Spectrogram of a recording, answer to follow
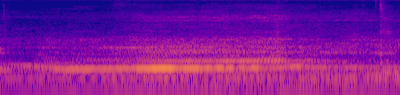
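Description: A Ford Mustang driving past on the road, its engine drone swelling to a peak about two seconds in and then fading away.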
